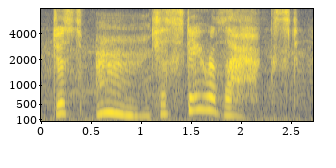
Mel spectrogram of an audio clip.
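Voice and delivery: slow, hushed imitation of a creepy soothing whisper. Doctor telling the patient to relax, imitated slow creepy whisper. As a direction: whisper it slowly, falsely soothing.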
